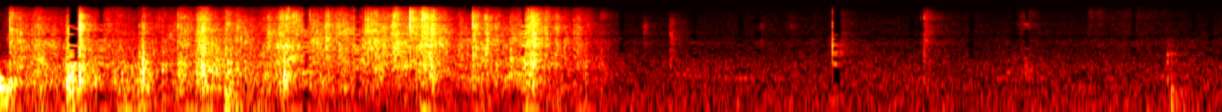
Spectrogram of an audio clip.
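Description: Rustling and crackling of stamps and cards being handled for about three seconds, then only a few faint taps.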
